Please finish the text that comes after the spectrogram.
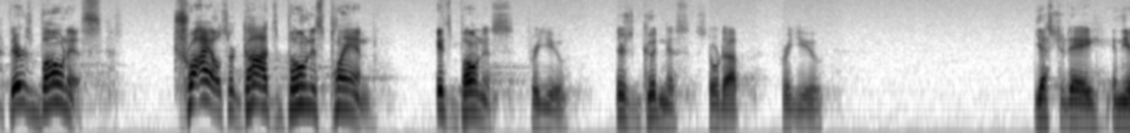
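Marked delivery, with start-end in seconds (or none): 0.1-5.7 loud, high, driving sermon delivery; full-force preaching. Acted. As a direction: preach it out to the whole room.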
